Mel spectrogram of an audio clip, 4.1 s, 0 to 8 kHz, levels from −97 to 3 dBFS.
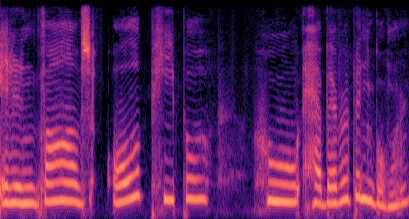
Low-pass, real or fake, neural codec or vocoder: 7.2 kHz; fake; codec, 16 kHz, 4 kbps, FreqCodec, larger model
